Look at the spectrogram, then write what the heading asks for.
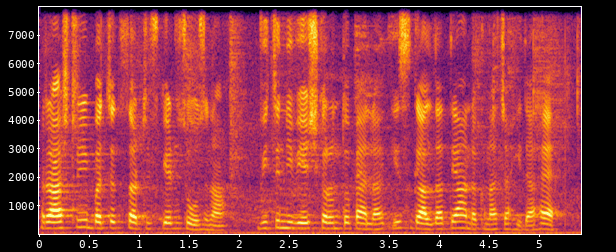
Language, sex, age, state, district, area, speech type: Punjabi, female, 30-45, Punjab, Pathankot, rural, read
